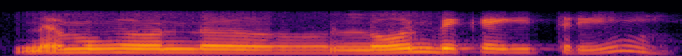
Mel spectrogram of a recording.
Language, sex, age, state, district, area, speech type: Kannada, female, 60+, Karnataka, Gulbarga, urban, conversation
